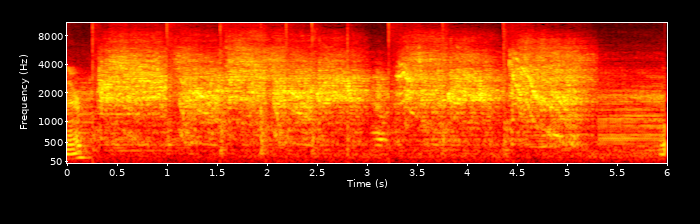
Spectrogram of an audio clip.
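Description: Lightsaber sound board (Plecter Labs Crystal Focus v1.2) playing its custom swing sounds through the hilt's speaker as the blade is swung: a run of about five hissing swooshes, roughly one a second.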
